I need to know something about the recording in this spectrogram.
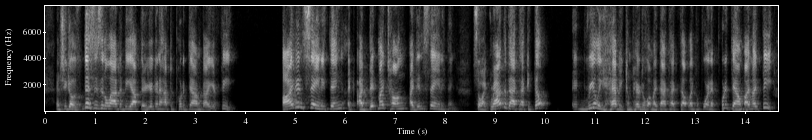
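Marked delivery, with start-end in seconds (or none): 0.8-3.8 put-on rude delivery. Retelling what a stewardess said to them: imitating someone speaking rudely. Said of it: "the woman says very rudely to me".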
